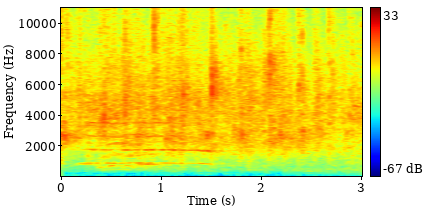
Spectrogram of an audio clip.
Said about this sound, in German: Und wenn er sagt, hey, das Reh soll es sein, Applaus bitte jetzt.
